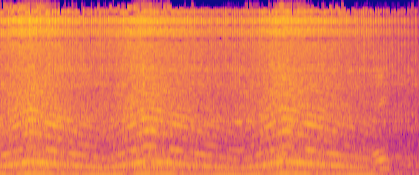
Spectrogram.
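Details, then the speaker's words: Nissan Urvan van, bought recently, engine cover off: deep droning roar swells with each light rev blip; loud engine drone also noticed on the expressway, as if the gearing were too short. Cause not yet identified. "Okay, kung makita nyo konting rev lang, umuungol na yung makina. Maingay, no?"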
